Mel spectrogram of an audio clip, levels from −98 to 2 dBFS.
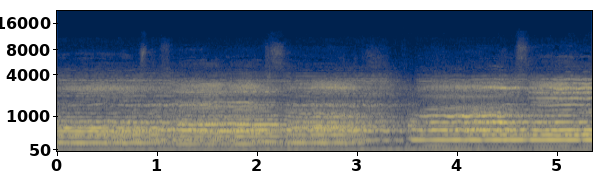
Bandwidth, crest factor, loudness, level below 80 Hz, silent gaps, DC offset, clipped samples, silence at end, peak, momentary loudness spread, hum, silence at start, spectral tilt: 8.4 kHz; 16 dB; -25 LUFS; -48 dBFS; none; under 0.1%; under 0.1%; 0 s; -8 dBFS; 8 LU; none; 0 s; -6.5 dB/octave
